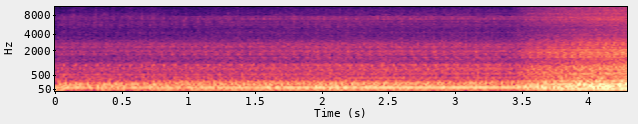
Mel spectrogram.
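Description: Swapped VW 1.9 L ALH TDI four-cylinder diesel heard from inside the cab, running steadily at low revs around 1500 rpm. About three and a half seconds in it grows louder as the throttle opens and the engine pulls under load.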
